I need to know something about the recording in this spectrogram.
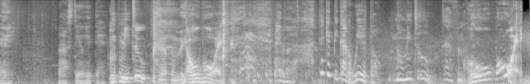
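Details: Adult speaker; ordinary speech.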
